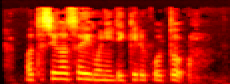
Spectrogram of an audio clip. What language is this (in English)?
Japanese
